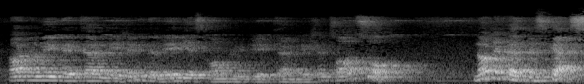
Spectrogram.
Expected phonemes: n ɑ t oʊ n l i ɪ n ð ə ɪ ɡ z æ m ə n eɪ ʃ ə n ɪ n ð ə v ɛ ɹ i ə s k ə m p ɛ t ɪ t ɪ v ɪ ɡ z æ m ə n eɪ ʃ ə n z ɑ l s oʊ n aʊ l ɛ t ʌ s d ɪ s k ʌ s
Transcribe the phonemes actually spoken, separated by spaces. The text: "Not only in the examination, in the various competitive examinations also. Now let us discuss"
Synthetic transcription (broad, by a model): n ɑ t oʊ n l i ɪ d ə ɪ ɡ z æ m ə n eɪ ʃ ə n ɪ n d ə v ɛ ɹ i ə s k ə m u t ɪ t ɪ ɪ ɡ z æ m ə n eɪ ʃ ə n s ɑ l s oʊ n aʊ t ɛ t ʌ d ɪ s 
